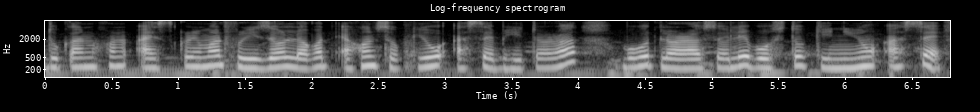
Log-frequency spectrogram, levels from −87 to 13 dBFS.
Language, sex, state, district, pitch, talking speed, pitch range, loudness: Assamese, female, Assam, Sonitpur, 245 Hz, 140 wpm, 230-270 Hz, -16 LUFS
